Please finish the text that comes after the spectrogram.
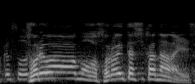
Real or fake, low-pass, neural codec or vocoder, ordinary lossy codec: real; 7.2 kHz; none; none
